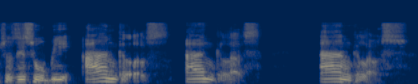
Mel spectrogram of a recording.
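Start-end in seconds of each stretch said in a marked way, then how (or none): 0.8-1.7 "Angelos" with the double gamma said as "ng-g"; NG sound in Angelos. Shown as a demonstration. Teacher showing Greek learners double gamma, "Angelos" said with NG. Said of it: "you pronounce it as N G sound". 1.9-4.1 "Angelos" repeated as a model, NG then hard G; NG sound in Angelos. Shown as a demonstration. Teacher repeating the word for Greek learners, "Angelos" said with NG. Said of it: "you pronounce it as N G sound".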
